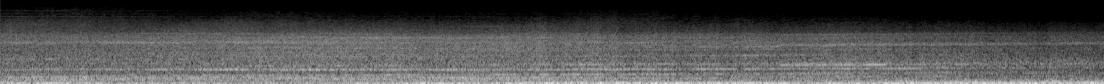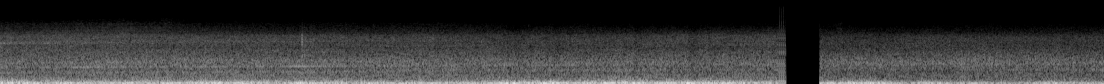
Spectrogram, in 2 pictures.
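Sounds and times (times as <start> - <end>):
electric train whine: 0.0 - 17.1.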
